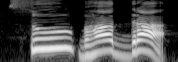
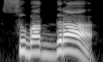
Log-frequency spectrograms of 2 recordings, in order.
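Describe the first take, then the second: First: Subhadra drawn out slowly, syllable by syllable; slow sounding out. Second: Said in the usual way. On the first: Shown as a demonstration. Teacher slowly sounds out Subhadra for students. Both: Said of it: "एक एक मात्रा को अलग अलग करके".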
